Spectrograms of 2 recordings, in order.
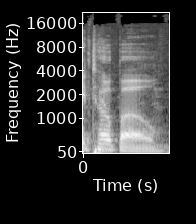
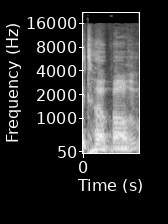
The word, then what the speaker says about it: Topo: I would say Topo. – Yeah? – I would say Topo. We'll go long O. Go toe.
